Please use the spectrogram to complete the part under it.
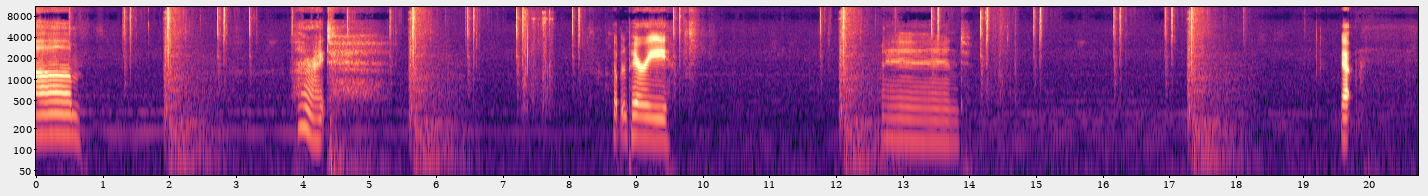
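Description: Menu clicks and chimes sound as options are selected.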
